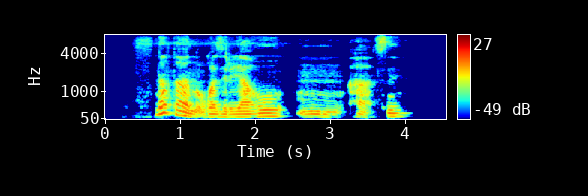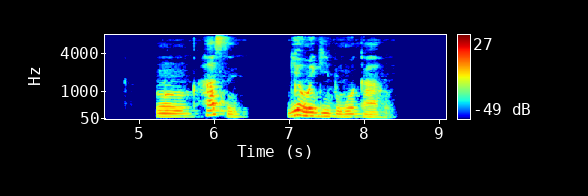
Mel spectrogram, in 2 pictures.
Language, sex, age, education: Igbo, male, 15-29, tertiary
